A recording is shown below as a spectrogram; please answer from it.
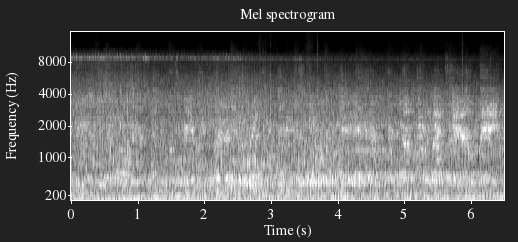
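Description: Twin-turbine AgustaWestland AW139 helicopter in flight: a steady hum of its five-blade main rotor and turbine engines.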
